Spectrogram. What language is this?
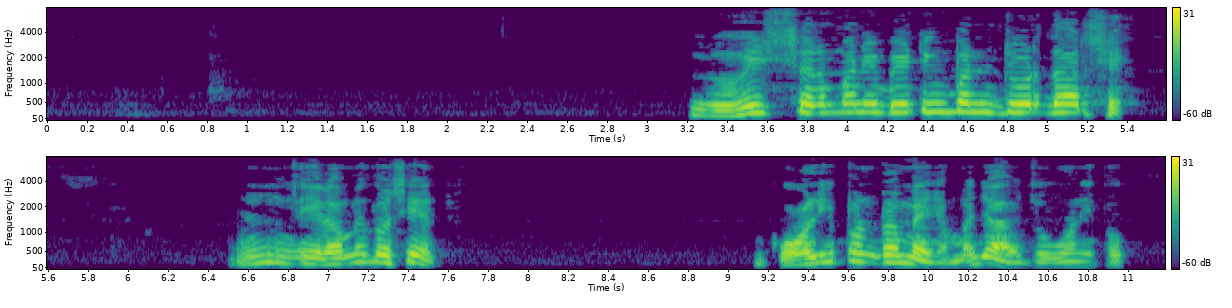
Gujarati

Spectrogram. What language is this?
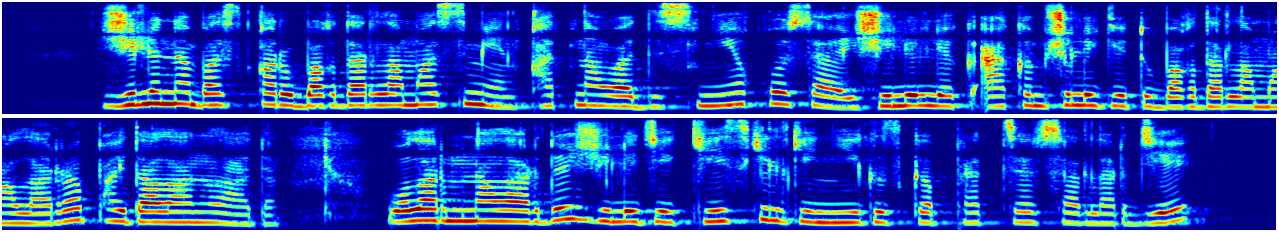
Kazakh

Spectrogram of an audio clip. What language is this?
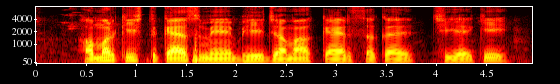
Maithili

